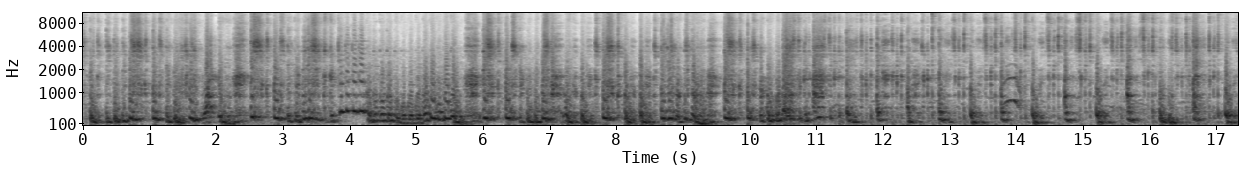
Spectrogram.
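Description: A man beatboxing a steady rhythm of mouth-made drum sounds, with a wordless sung line over it about four seconds in.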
